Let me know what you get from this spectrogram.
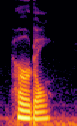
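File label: "hurdle", US English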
